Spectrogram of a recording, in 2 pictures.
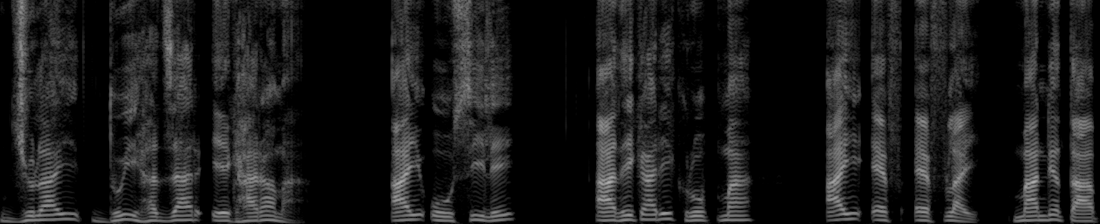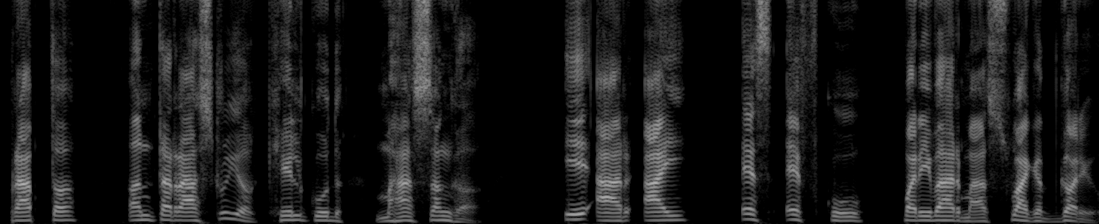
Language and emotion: Nepali, neutral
